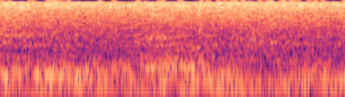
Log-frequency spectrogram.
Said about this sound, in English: Oh, it's the man driving the truck that's getting out to lift up all the bin bags.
